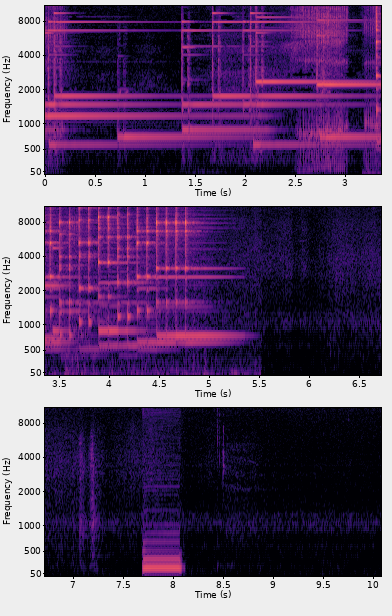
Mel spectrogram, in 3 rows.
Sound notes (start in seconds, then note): 0.2 snoring; 1.9 snoring and lullaby are interrupted by ringtone; 7.7 phone vibrates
